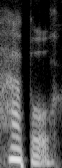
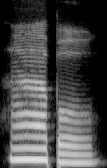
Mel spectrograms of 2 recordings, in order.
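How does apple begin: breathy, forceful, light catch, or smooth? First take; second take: breathy; smooth. First: The vowel starts with an audible puff of breath. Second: The vowel starts smoothly with no catch or breath. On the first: "adding an H" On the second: "That would be a, a balanced onset, and that's typically not how we talk"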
